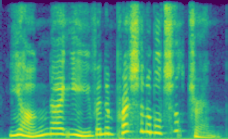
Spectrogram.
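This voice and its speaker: A woman's voice: high-pitched, huge pitch swings, normal speed, pitched above the performer's own voice. A woman voicing a prickly, indignant young witch who teaches school, in audiobook dialogue. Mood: snappish. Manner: snappish, indignant.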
